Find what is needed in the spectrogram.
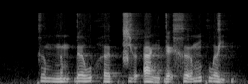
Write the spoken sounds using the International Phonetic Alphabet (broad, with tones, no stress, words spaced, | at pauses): kə̤˨˩mnə̰˧˨m ɗə˨˦whəː˨˩t̚ t͡ɕɨ̰˧˨ə̯ʔa˧˩ŋ ɗɛ̰˧˨xə̰ː˧˥mkwə̰˧˨jʔ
